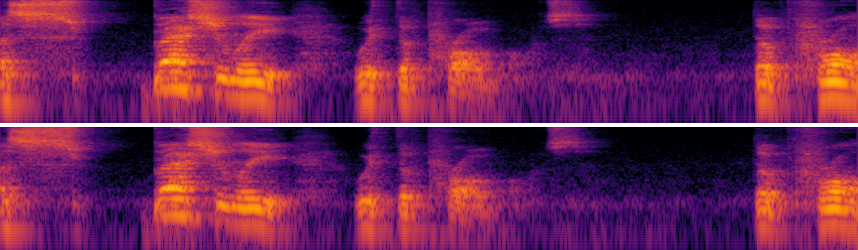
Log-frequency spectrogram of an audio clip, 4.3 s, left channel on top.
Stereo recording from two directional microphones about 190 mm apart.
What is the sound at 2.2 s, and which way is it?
Speech, 20° left (ahead or behind).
